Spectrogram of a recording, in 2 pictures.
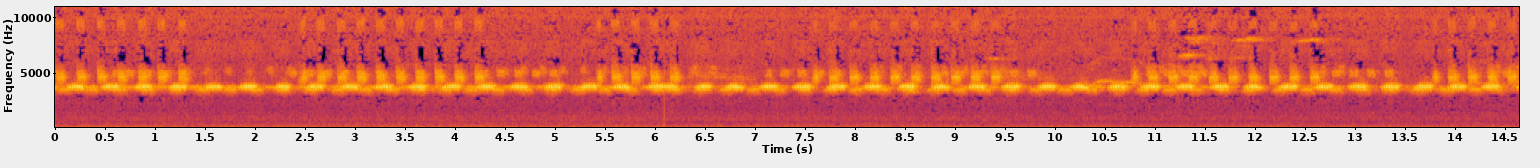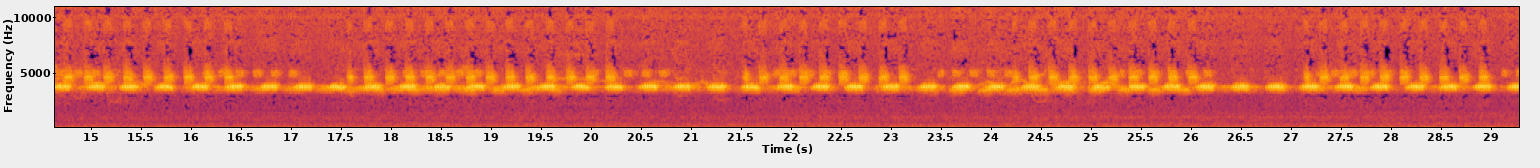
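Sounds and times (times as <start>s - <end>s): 
cricket chirping: 0.0s - 29.2s.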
